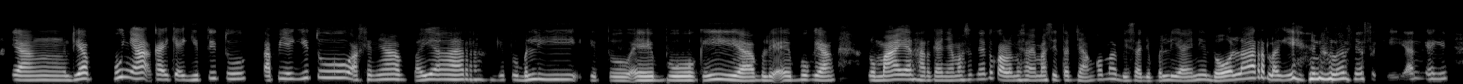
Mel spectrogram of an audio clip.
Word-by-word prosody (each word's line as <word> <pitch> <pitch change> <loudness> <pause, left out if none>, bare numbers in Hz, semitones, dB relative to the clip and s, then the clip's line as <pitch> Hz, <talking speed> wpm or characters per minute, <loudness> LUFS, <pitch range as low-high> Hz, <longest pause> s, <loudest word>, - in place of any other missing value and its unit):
yang 200 0 +1
dia 245 +6 +5 0.2
punya 285 -2 +3
kayak 220 -2 -1
kayak 205 - -2
gitu 215 - -25
itu, 255 -2 -4 0.3
tapi 255 +7 -2
ya 255 - -1
gitu, 305 +2 -1
akhirnya 225 +1 0 0.2
bayar 225 +2 +2 0.2
gitu, 210 +1 -7
beli 225 +1 -2
gitu, 180 -2 -3
e-book 190 0 +3
iya, 205 -4 +3
beli 185 -1 -1
e-book 200 +3 -1
yang 190 -2 +3 0.4
lumayan 200 +4 +4
harganya 190 -1 -3
maksudnya 220 +4 -6
tuh, 280 - -7
kalau 190 -2 +3
misalnya 200 -1 -3
masih 205 0 -3
terjangkau 195 +1 -5
mah 250 +1 -5
bisa 175 -2 -4
dibeli 180 +2 -1
ya, 175 - -2
ini 220 +4 -2
dollar 220 - +4
lagi, 215 +4 +1
dollarnya 255 -1 +4
sekian 355 - -13
kengi 255 +2 -8
210 Hz, 155 wpm, -23 LUFS, 190-240 Hz, 0.4 s, dia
